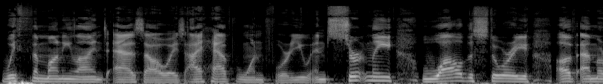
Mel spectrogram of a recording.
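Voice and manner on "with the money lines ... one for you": usual speaking voice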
